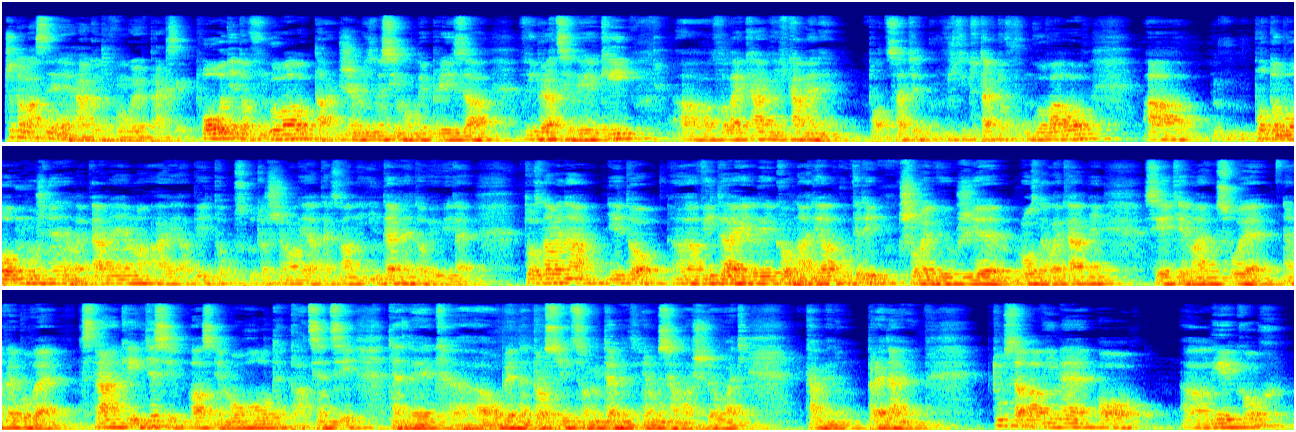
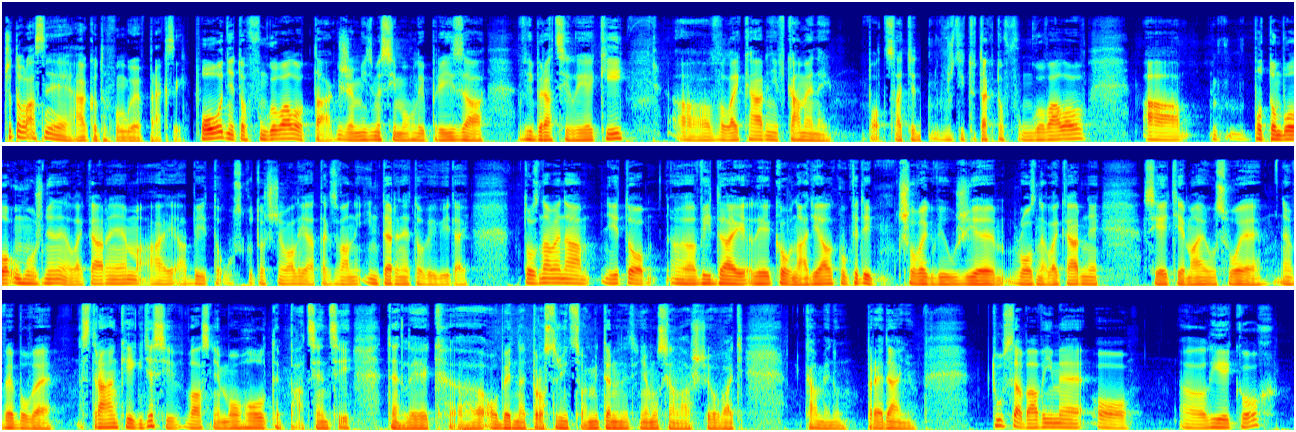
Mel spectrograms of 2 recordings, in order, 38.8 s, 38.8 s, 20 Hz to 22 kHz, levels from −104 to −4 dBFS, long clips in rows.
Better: second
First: off-mic speech; far // room echo; noticeable; dies away in 0.7 s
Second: none

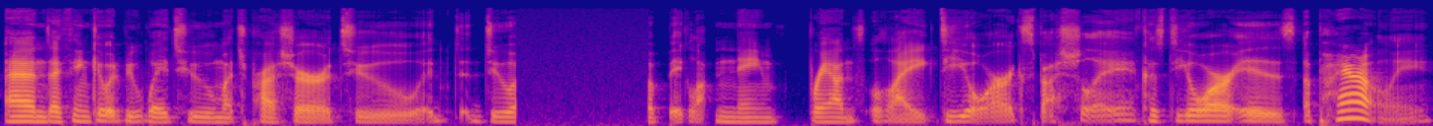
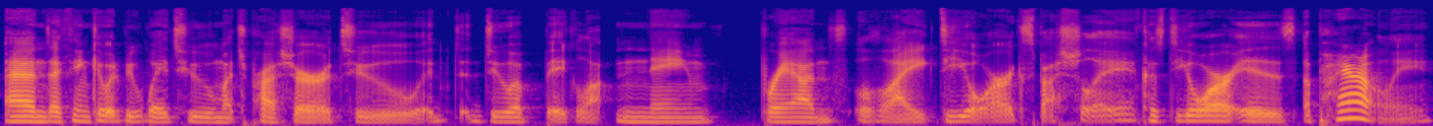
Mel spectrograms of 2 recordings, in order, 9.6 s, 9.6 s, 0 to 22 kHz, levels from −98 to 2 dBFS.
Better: second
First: audio freezing; at 3.5 s for 1 s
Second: none

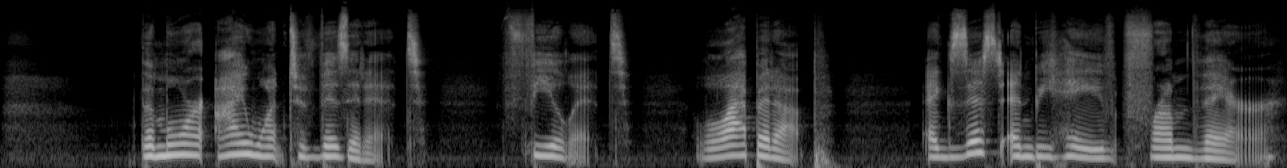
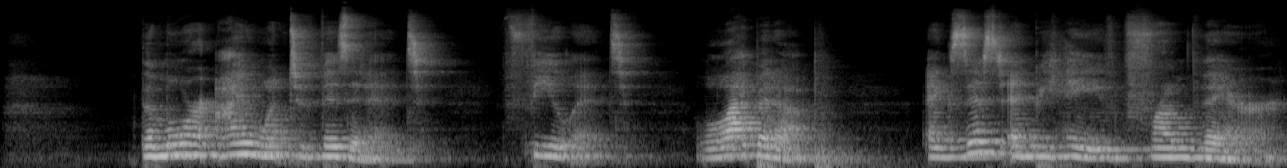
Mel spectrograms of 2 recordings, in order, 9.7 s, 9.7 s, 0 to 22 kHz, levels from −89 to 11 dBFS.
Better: first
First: none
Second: room echo; slight; dies away in 0.7 s // off-mic speech; somewhat distant

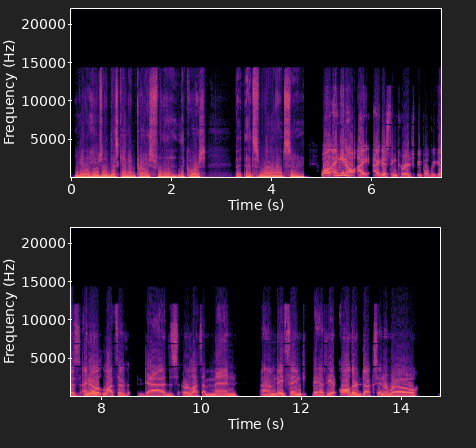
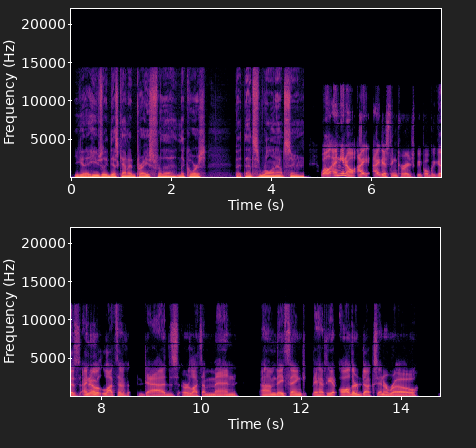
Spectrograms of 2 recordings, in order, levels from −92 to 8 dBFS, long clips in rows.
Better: second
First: distortion; slight; 12% of the sound clipped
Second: none

